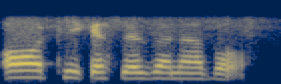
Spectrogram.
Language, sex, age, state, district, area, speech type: Assamese, female, 18-30, Assam, Jorhat, urban, conversation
